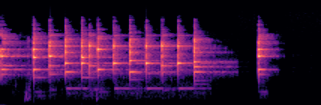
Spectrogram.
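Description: Mobile phone ringtone: a quick melody of short, bright pitched notes, about five a second, that fades and stops about three seconds in, with one last note just after.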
